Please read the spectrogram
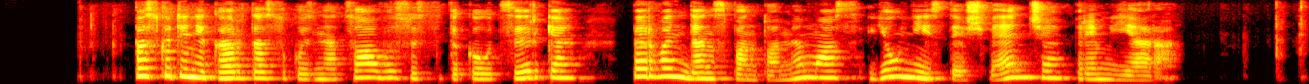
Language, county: Lithuanian, Alytus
